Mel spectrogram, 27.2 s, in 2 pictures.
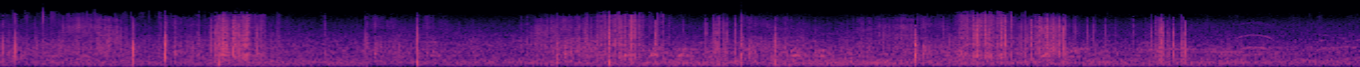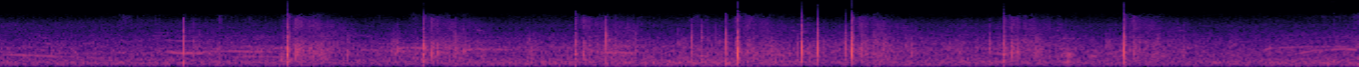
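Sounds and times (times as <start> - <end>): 
fireworks on the beach: 0.0 - 2.9, 3.6 - 12.6, 15.3 - 22.8, 23.4 - 25.6.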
